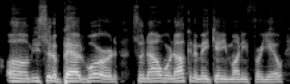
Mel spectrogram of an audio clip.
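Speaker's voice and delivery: mock the platform's scolding tone; mock YouTube voice. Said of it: "YouTube's being all like".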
